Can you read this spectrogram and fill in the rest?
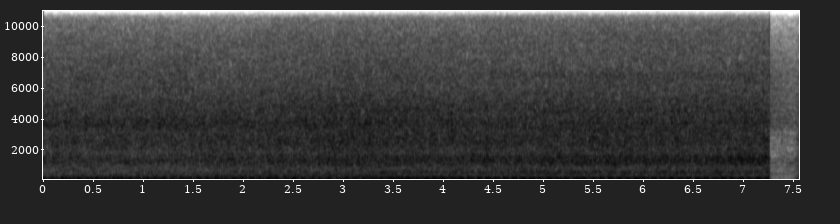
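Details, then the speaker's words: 2004 GMC Yukon with an LBZ Duramax swap, codes just cleared: a steady, even diesel idle with a low drone and turbo whine, no misses or knocks, running smoothly. Stuck turbo vanes or a vane sensor were suspected earlier. "i do hear the turbo uh kind of like duramax jet engine sound better than i i feel like i did the other day but i don't know we'll see she is running pretty smooth it seems"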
